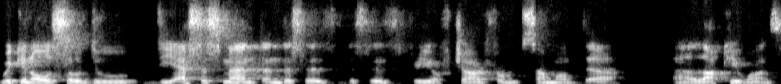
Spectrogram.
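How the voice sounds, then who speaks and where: With a Hungarian accent, a man speaks at a fairly low pitch with fairly even intonation. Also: moderate pace. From Hungary. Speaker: business development manager. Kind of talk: webinar introduction. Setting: online webinar. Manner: halting, many fillers.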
